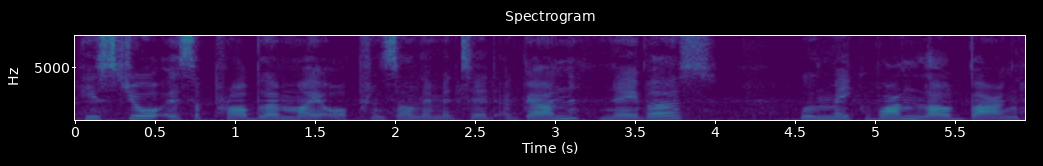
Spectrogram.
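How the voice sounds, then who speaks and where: A woman game streamer reading a visual novel aloud with casual commentary, often hesitant and thinking out loud in fragments. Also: mid-range voice, steady tone, unhurried, a little hiss or hum.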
